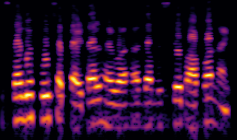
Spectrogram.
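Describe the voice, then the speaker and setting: An exam prep teacher who reads each English question aloud slowly and then explains the answer in Hindi. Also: mid-range voice, fairly even intonation, a little mellow, dry recording, rough recording. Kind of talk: lecture solving exam questions.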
